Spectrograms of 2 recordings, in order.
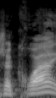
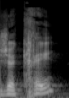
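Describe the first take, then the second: First: The vowel is said like 'wa'. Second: The vowel is said like 'eh'. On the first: "au lieu de dire je crois" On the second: "il dit je crée"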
